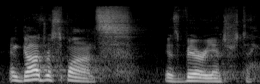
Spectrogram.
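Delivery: ordinary talk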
